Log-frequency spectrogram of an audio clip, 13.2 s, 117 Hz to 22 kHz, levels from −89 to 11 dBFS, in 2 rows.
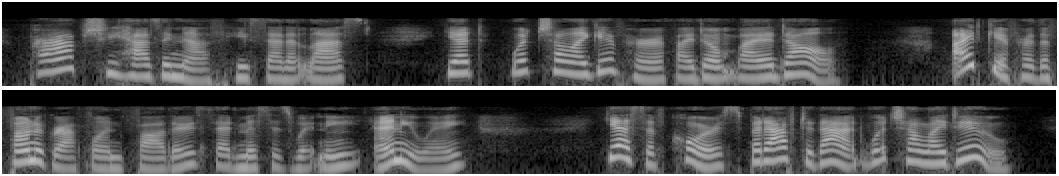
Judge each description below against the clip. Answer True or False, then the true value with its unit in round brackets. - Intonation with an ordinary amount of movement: False (6.3 semitones)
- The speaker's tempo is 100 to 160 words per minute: False (185 wpm)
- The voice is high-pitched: True (215 Hz)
